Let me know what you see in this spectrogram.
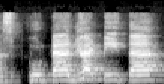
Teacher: Sphuta ta is alpa prana. Ghatita ta is alpa prana.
